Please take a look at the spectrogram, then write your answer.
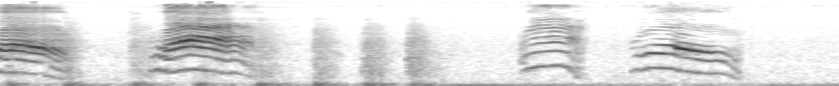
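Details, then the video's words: Kitten letting out loud, bending meows over a steady low purr-like rumble; two strong cries at the start, a pulsing rumble in the middle, then two clearer rising-and-falling mews. "kitten funny sound"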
